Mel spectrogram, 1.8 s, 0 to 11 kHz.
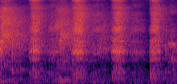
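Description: Kapalbhati yoga breathing: four sharp, forceful nasal exhalations in an even rhythm about every 0.4 seconds, close and fairly loud, with quiet gaps between.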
